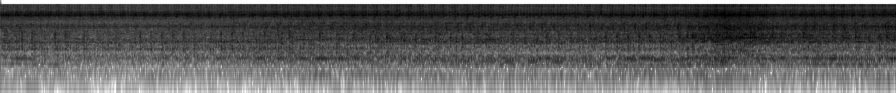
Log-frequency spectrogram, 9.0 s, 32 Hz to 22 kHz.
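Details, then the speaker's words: 2009 Toyota Alphard ANH20, 2AZ-FE engine, cold start idling in neutral, heard from below near the oil pan: harsh, uneven rattle about three per second that eases once warm. Balancer shaft worn, loose at gear no. 1. "oke Jadi terdengar bunyi sangat kasar di area mesin walaupun posisi Netral ini langsung muncul bunyi kasar"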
